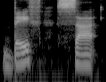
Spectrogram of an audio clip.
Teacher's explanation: the alpha iota is not a diphthong. Instead, we need to pronounce both of those vowels individually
